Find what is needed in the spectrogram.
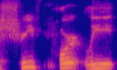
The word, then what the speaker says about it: Shreveport: Actually, now that we're kind of talking about weird stuff, I came across a news thing a couple weeks ago outside of Shreveport, Louisiana.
